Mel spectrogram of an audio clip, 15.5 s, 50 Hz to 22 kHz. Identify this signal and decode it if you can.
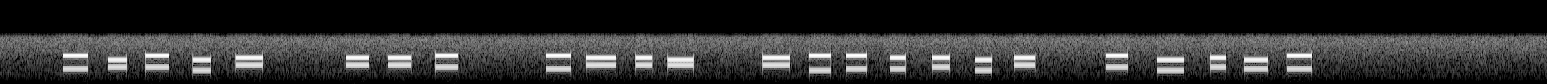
DTMF, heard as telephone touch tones, dialled by hand, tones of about 230 ms. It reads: 67910 009 600* 0365810 91846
